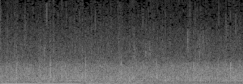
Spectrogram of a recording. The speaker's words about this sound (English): Oh, clap for them as they come quickly.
